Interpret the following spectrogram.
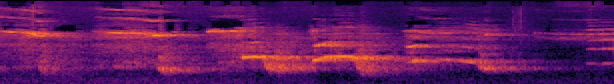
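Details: Very vocal feral dog during a training class in Chicago, leashed and being introduced to an e-collar, gives a rapid run of high, nasal whines and yelps that rise and fall, about eight in three seconds, with quiet room noise behind.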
